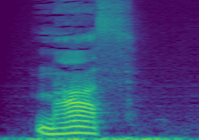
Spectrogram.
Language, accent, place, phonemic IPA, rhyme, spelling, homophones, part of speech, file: German, Germany, Berlin, /maːs/, -aːs, Maß, Maas, noun, De-Maß.ogg
- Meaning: 1. measure (standard against which something can be judged) 2. size 3. extent 4. a litre/tankard of beer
